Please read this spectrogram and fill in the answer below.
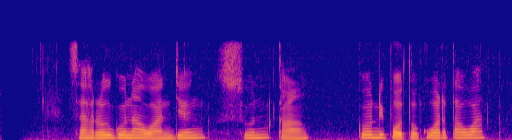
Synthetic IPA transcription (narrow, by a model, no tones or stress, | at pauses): saɾulɡunawand͡ʒɨŋsunkaŋ | kʊrdipɔt̪ɔkuwart̪awan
